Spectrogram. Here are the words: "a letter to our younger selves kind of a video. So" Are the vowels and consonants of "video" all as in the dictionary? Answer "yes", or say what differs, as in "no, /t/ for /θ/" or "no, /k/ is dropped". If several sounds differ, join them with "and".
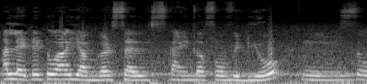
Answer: yes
